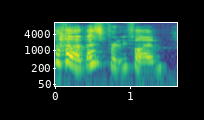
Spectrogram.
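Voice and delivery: talking while giggling. Voicing a character who giggles at a player's sparks: giggling while talking. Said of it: "he giggles at that".

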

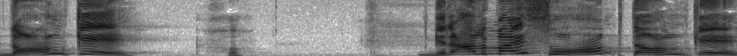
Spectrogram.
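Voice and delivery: put-on ogre voice with Scottish accent. Discussing the film with another speaker, quoting the ogre's famous line, Shrek impression. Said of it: "What is that accent? He's not fucking Irish".

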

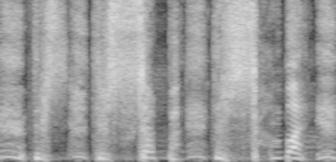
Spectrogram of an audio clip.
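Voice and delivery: terrified breathless panting. Retelling telling parents about an intruder: imitating terrified breathless speech. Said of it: "I can't talk 'cause I'm so terrified".

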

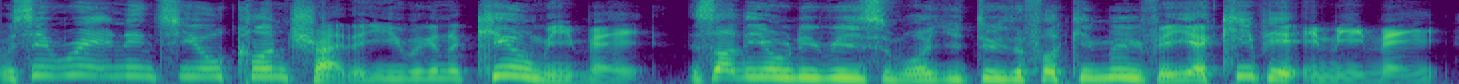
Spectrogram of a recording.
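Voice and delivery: animated voice with pitch swooping all over. Reacting to a movie scene, voicing Mike from the movie. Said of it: "Mike's like".

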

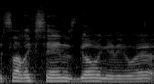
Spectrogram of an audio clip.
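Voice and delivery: plain

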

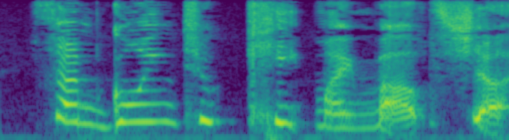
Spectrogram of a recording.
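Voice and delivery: tearful voice. Handing over to a guest after praising the book, crying. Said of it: "I don't know why I'm crying".

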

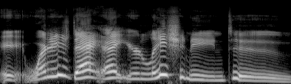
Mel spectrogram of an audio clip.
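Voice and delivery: put-on, very high, drawn-out country accent. Imagining a listener's grandma calling from the other room, country accent. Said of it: "that was a country accent".

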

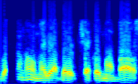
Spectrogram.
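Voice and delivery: normal talking voice

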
